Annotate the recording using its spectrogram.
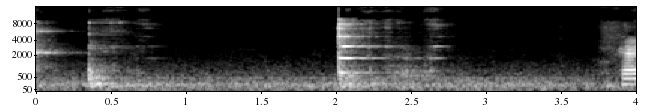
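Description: Metal spoon clinking against a small glass jar as powder is spooned in. A ringing clink comes at the start and another about two seconds in, with a faint tap between.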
